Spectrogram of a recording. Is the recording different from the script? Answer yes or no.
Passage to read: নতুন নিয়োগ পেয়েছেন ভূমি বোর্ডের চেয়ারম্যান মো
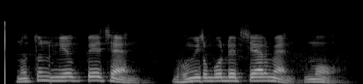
no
